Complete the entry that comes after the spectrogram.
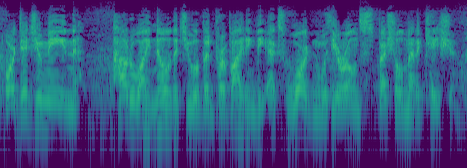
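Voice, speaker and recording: A sharp, smug, taunting genius villain. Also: male voice, mid-range voice, brisk, a little hiss or hum, low-quality recording. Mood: mocking. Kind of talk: video game voice acting.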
